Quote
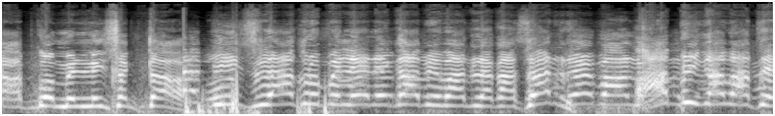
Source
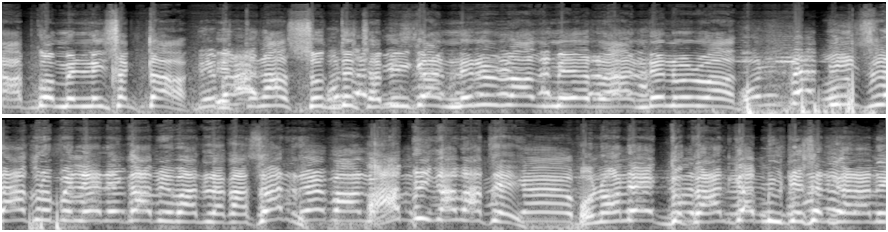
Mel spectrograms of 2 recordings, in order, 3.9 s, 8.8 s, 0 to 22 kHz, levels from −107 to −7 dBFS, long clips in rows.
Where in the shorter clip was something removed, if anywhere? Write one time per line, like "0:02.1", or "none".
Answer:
0:01.0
